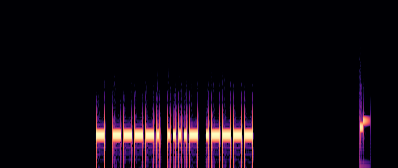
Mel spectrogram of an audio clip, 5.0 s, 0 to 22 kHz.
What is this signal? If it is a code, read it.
Morse code, heard as a keyed tone, about 34 wpm, 700 Hz. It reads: T941
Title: Numbers - Contest Style - 4-Digit 35wpm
